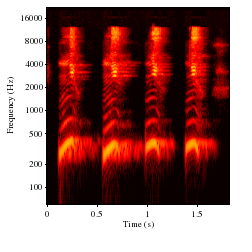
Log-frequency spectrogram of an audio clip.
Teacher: Ось так м'який подовжений приголосний звук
